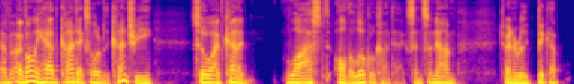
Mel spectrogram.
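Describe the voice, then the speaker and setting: A man with an American accent talks at a moderate pace, his voice somewhat breathy and his intonation fairly even. The sound is dry and close, with no echo. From northern Idaho. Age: 60s. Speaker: musician. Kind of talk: casual chat. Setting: studio.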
